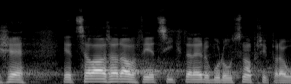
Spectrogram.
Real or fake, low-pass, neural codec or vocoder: real; 14.4 kHz; none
